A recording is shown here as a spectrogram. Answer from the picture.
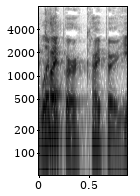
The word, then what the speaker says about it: Kuiper: Yeah, Kuiper, yeah.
